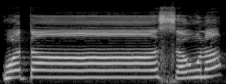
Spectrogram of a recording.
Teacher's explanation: وَتَنْسَوْنَ میں نون ساکن کے بعد اخفا کے 15 حروفوں میں سے سین آ رہا ہے تو اس لیے یہاں پر ہم نے وَتَنْسَوْنَ اخفا کر کے پڑھا۔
